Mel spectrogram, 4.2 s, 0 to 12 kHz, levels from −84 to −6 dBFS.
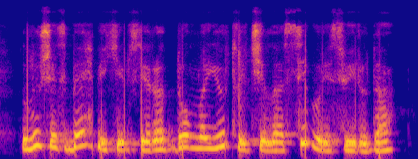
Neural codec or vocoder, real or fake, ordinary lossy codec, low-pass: none; real; Opus, 32 kbps; 7.2 kHz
